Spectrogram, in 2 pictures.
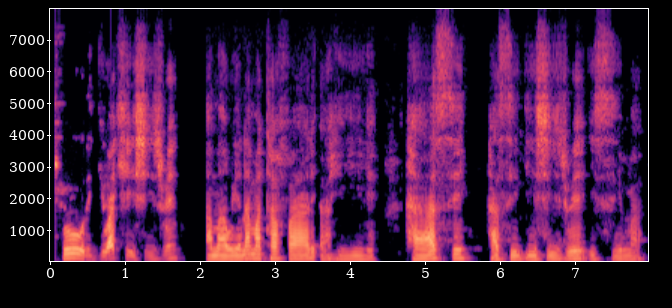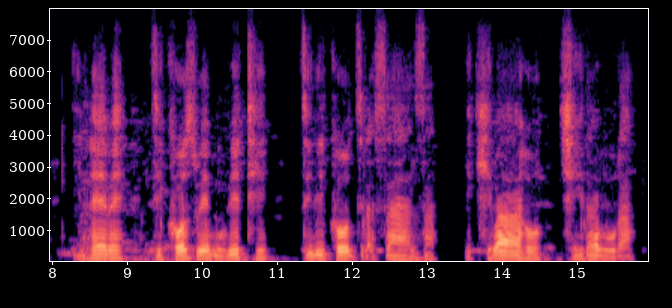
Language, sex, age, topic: Rundi, male, 25-35, education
